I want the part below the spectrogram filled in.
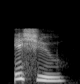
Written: issue

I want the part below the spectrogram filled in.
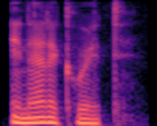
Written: inadequate

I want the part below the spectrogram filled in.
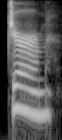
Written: germ

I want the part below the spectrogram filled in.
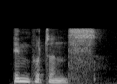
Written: impotence

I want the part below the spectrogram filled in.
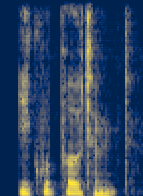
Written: equipotent

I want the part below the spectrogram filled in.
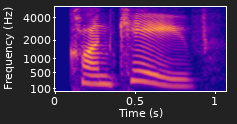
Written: concave

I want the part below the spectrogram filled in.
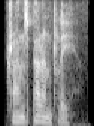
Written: transparently

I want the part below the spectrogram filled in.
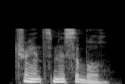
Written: transmissible

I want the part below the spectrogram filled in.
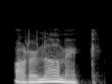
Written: autonomic

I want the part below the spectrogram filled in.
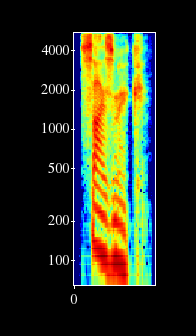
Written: seismic

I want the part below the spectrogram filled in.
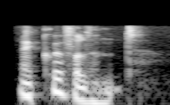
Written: equivalent

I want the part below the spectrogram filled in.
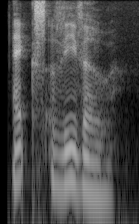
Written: ex vivo

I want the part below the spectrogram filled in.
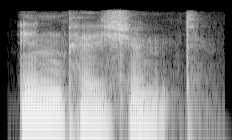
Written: inpatient

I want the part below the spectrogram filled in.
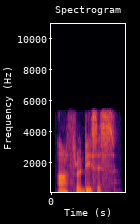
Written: arthrodesis

